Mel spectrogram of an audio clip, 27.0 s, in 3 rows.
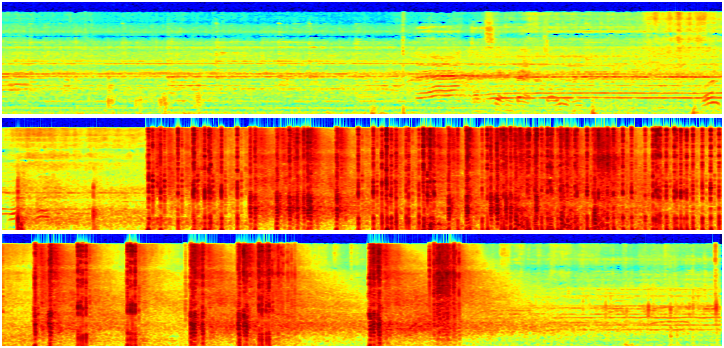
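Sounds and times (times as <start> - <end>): firework launches and crackling: 8.4 - 25.2.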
